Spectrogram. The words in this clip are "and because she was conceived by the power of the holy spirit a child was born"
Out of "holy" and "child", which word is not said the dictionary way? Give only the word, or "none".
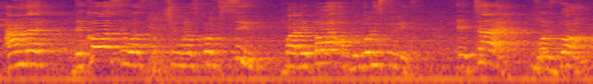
child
